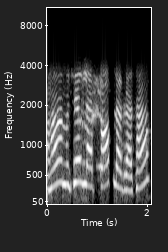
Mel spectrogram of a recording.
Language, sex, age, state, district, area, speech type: Urdu, male, 45-60, Maharashtra, Nashik, urban, conversation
